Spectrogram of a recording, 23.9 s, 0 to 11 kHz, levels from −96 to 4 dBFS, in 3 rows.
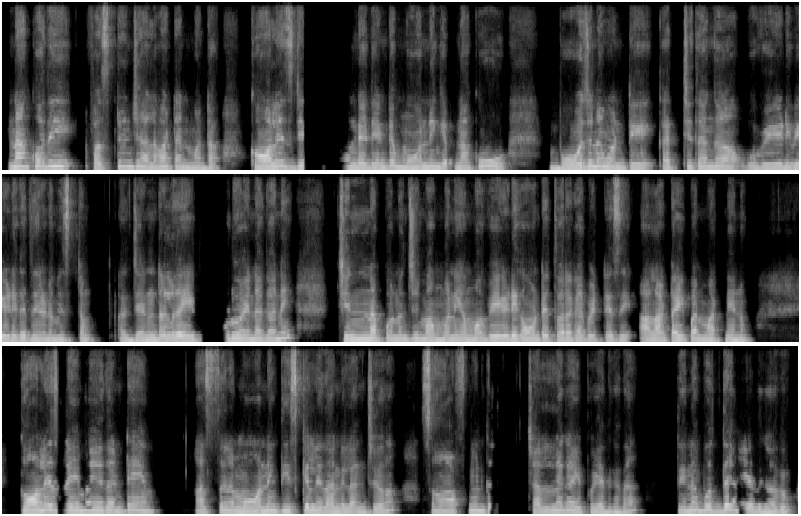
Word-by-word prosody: నాకు 290 +1 +3
అది 315 +3 +4 0.4
ఫస్ట్ 240 +1 -3
నుంచి 285 -1 0
అలవాటనమాట. 240 -5 -1 0.5
కాలేజ్ 255 +2 +5
డేస్‌లో 270 -1 -4
ఎలా - - -30
ఉండేది 240 -1 +1
అంటే 230 +5 0
మార్నింగే 245 +3 +1 0.2
నాకూ 230 +6 -2 0.8
భోజనం 260 +6 +3
అంటే 235 +1 -2 0.3
ఖచ్చితంగా 260 +4 -1 0.4
వేడి 240 +1 0
వేడిగా 245 +3 +2
తినడం 235 0 -1
ఇష్టం. 210 +2 -5 0.3
అది 200 -2 -2
జనరల్‌గా 255 +6 +3
ఎప్పుడు 265 +6 -4
అయినా 255 0 +2
గానీ, 280 +6 +1 0.5
చిన్నప్పడి 250 0 +3
నుంచి 245 +2 -1
మా - - +3
అమ్మని, 240 +2 +1
అమ్మ 225 +2 +2
వేడిగా 240 +2 +3
ఉంటే 240 0 0
త్వరగా 225 +2 0
పెట్టేసెయి. 230 +1 -4 0.2
అలా - - +3
టైప్ 225 +2 +2
అనమాట 220 -5 0
నేను. 185 -1 0 0.8
కాలేజ్‌లో 280 +2 +4
ఏమయ్యేదంటే 270 -1 +1 0.7
అస్సల 265 +4 -2 0.2
మార్నింగ్ 250 +4 +3
తీసుకెళ్ళేదాన్ని 265 -5 +1
లంచు, 205 +1 -2 0.4
సో, - - -3 0.2
ఆఫ్టర్‌నూన్‌కది 275 +3 -3 0.3
చల్లగా 265 +4 0
అయిపోయేది 210 -5 -2
గదా! 205 +7 -3 0.5
తినబుద్దే 275 +1 +2
అయ్యేది 220 -6 -1
గాదు. 180 -1 0
245 Hz, 130 wpm, -23 LUFS, 225-270 Hz, 0.8 s, కాలేజ్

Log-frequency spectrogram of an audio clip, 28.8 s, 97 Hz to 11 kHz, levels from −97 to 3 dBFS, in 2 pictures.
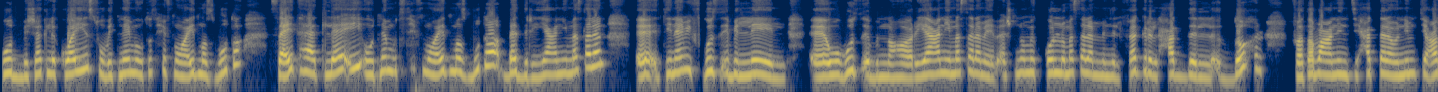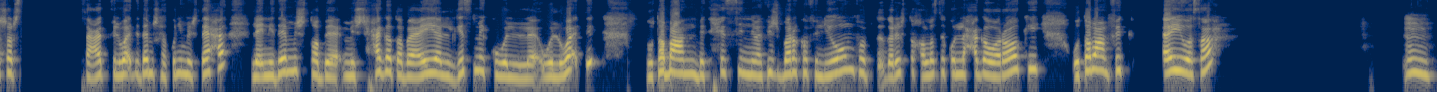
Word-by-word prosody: بشكل 250 +5 -1
كويس، 260 +5 +2
وبتنامي 245 +3 0
وتصحي 265 +3 -6
في 255 -2 -6
مواعيد 230 +2 +1
مضبوطة، 245 - -1 0.3
ساعتها 270 +3 +4
هتلاقي 260 +8 +3
وتنامي 280 +5 0
وتصحي 285 +1 -12
في 290 - -9
مواعيد 265 +2 +2
مضبوطة 285 - +4
بدري، 225 - -1
يعني 245 +1 0
مثلًا، 345 +8 +4 0.4
آآ، - - +4
تنامي 270 +7 -1
في 295 - -21
جزء 280 -2 0
بالليل، 230 -3 +2 0.3
آآ، 220 +1 +4
وجزء 240 +3 +2
بالنهار، 210 -1 -1
يعني 245 +3 +2
مثلًا 260 +1 -1
ما 235 - -2
يبقاش 235 +4 -7
نومِك 265 0 -2
كُلُّه 260 0 +2
مثلًا 265 0 0
من 230 -2 -3
الفجر 265 +6 -2
لحد 230 -1 -2
ال 210 -3 0
الضهر، 265 - 0 0.3
فطبعًا 240 +2 +2
أنتِ 240 -2 -3
حتى 255 +1 -1
لو 235 -1 +2
نمتِ 255 +2 -2
10 250 +2 +1 0.7
ساعات 230 0 -1
في - - -12
الوقت 245 +1 +2
ده 260 +2 +3
مش 245 -3 -7
هتكوني 240 +4 -6
مرتاحة، 255 - 0 0.3
لأن 225 0 +1
ده 260 +4 +4
مش 285 0 -4
طبيع 225 -4 0
مش 225 0 -4
حاجة 275 +1 +1
طبيعية 240 +1 +2
لجسمِك 260 +4 -5
ول 205 -3 -1
ولوقتِك، 225 - +1 0.5
وطبعًا 255 +3 +3
بتحسي 260 +4 -7
إن 245 -2 -2
مفيش 240 +2 -5
بَرَكة 255 +2 -1
في 245 -2 -8
اليوم، 260 +7 0
فما 275 -2 -2
بتقدريش 245 0 -4
تخلّصي 245 +1 -4
كُلّ 250 -1 -3
حاجة 250 0 -1
وراكِ، 255 +8 +3 0.5
وطبعًا 295 +5 +4
فك 300 +4 -5 0.4
أيوه 275 -1 +5
صح؟ 280 - -1 1.8
امم. 255 -3 -3
250 Hz, 165 wpm, -21 LUFS, 230-270 Hz, 1.8 s, أيوه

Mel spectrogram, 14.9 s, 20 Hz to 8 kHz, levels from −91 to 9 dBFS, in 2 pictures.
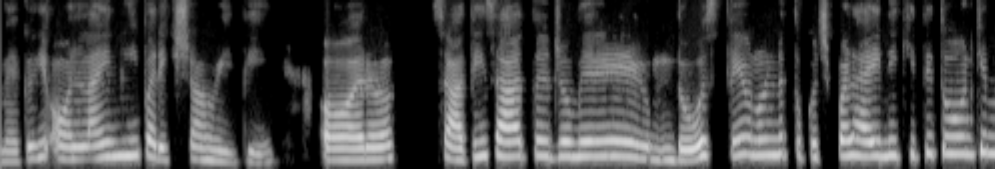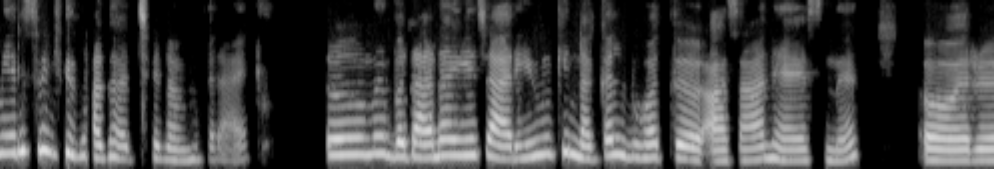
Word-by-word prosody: में 175 0 -7
क्योंकि 220 +6 -4
ऑनलाइन 220 +4 0
ही 270 +1 +2
परीक्षा 220 -3 -2
हुई 185 -4 -4
थी 160 -1 -8 0.4
और 200 +2 +3 0.3
साथ 200 -1 +1
ही 260 +2 +1
साथ 260 -1 +2
जो 260 +1 +2
मेरे 260 -1 +2
उम, 200 -2 -4
दोस्त 195 +8 +3
थे 270 - 0
उन्होंने 280 0 0
तो 270 - -9
कुछ 245 -2 -6
पढ़ाई 265 -1 +3
नहीं 270 +1 +1
की 280 - -7
थी, 310 - -5
तो 305 0 -1
उनके 300 +3 -2
मेरे 315 +2 +2
से 365 +1 +2
भी 320 -1 +1
ज़्यादा 255 -3 -3
अच्छे 215 +2 -5
नंबर 205 +1 -9
आए, - - -15 0.6
तो 290 +1 +3
मैं 300 0 -1
बताना 250 +1 +3
ये 280 0 +2
चाह 260 -6 +2
रही 220 +2 -3
हूँ 285 +3 0
कि 340 - 0
नकल 275 +2 +1
बहुत 235 0 -2 0.3
आसान 195 +4 -3
है 190 -3 -2
इसमें 190 +1 -8 0.6
और 190 -1 +2
245 Hz, 185 wpm, -15 LUFS, 205-275 Hz, 0.6 s, और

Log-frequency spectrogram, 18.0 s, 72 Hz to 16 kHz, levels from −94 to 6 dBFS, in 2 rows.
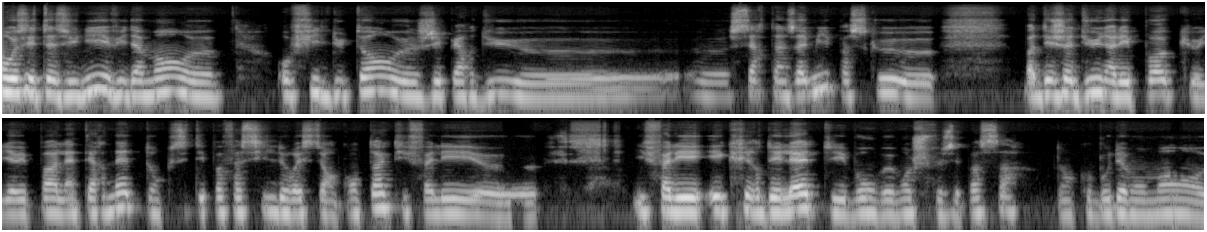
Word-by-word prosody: aux 205 -1 +14
États-Unis 195 +1 +4
évidemment, 190 +3 +2
heu, 165 -1 -2 0.4
au 185 - -3
fil 195 +1 0
du 175 0 -6
temps, 215 +1 +2
heu, 170 -1 +2
j'ai 170 +2 +1
perdu, 175 +1 -4
heu 80 - -7
heu, 165 -1 -11
certains 185 -1 -2
amis 215 +9 0
parce 175 -7 -1
que, 200 - -8
heu, 165 -6 0 0.6
bah, - - +1
déjà 185 +2 +5
d'1 195 +3 +3
à 175 - +3
l'époque, 185 +2 0
il - - -4
y 155 - -2
avait 155 0 -1
pas 170 +1 -2
l'internet, 170 +6 -2
donc 160 -2 -10
c'était 175 -1 -6
pas 175 -1 -5
facile 175 +1 -2
de 170 - +1
rester 160 +1 -2
en - - -8
contact, 210 +6 -2
il 170 - -9
fallait, 160 -1 -1
heu, 140 -2 -2 0.9
il 175 - -3
fallait 175 -1 +7
écrire 180 0 +1
des 170 +1 +5
lettres 205 +2 +5
et 160 - +1
bon, 165 +3 -2
ben 150 0 -4
moi, 160 +2 -4
je - - 0
faisais 150 -1 -3
pas 165 +2 -5
ça, 170 +1 -3 0.3
donc 150 +1 -14
au 160 - -7
bout 160 +2 -5
d'un 160 -2 +1
moment, 155 -1 -4
175 Hz, 190 wpm, -21 LUFS, 160-185 Hz, 0.9 s, aux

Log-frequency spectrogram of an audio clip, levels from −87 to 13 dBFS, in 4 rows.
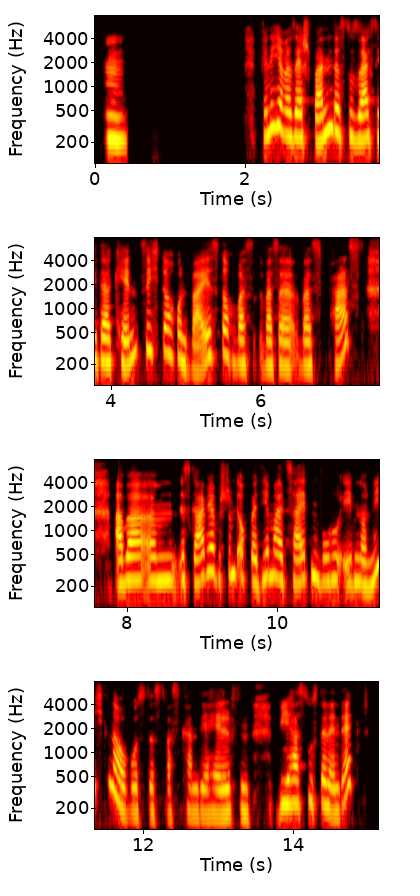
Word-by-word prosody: Mhm. 210 -1 +3 1.8
Finde 245 +5 +1
ich 315 - +4
aber 240 -5 +2
sehr 230 -1 +6
spannend, 225 +5 +3
dass 260 -5 +3
du 235 - -4
sagst: 220 +1 +3
„Jeder 215 -2 +3
kennt 215 +6 -1
sich 300 -3 -3
doch 270 -4 -1
und 205 -6 -2
weiß 250 +1 +2
doch, 260 -4 0
was 200 0 -1
was 190 -1 -2
er 185 -2 0
was 190 0 -4
passt.“ 205 - -1 0.4
Aber, 235 +2 +5
ähm, 235 0 -1
es 230 -2 -5
gab 225 +5 +3
ja 305 - +4
bestimmt 280 +2 -4
auch 250 - -3
bei 220 - 0
dir 245 +6 -4
mal 255 -4 +1
Zeiten, 235 +3 -1
wo 225 0 -4
du 240 0 -3
eben 220 +1 -4
noch 205 -3 -1
nicht 310 - -2
genau 285 - +2
wusstest, 180 0 -9
was 170 -1 -14
kann 175 -2 -9
dir 175 -1 -5
helfen? 175 0 -3 0.3
Wie 220 +4 0
hast 225 0 -1
du's 230 -2 -7
denn 220 -2 0
entdeckt? 260 - -2
225 Hz, 190 wpm, -20 LUFS, 200-245 Hz, 1.8 s, sehr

